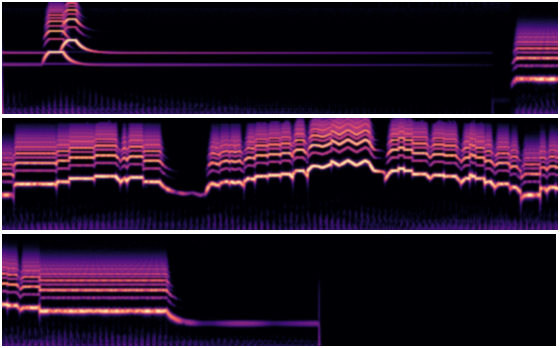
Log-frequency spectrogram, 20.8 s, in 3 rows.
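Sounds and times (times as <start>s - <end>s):
synthesizer whistle with glissando factory patch: 0.0s - 1.5s, 6.4s - 16.2s.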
